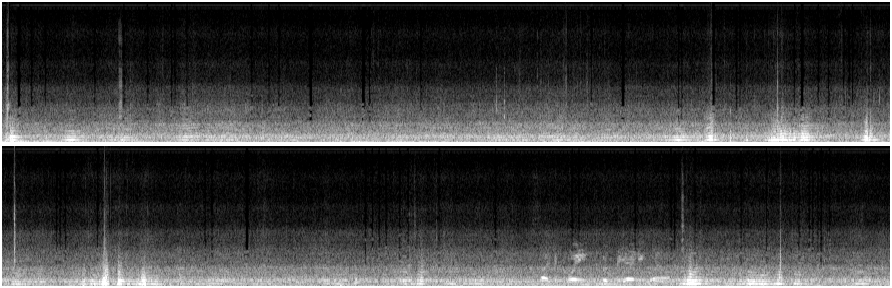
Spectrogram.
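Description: Many bees buzz and hum steadily close by.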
